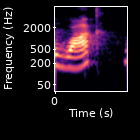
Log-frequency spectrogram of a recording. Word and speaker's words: walk: Would you like to go on a walk with me? Walk. Even though you would think it would be spelled this way, wok is a cooking utensil. Wok, wok. They're pronounced the same way, spelled differently.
